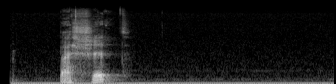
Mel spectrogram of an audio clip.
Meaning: simple past and present perfect of bæsje
- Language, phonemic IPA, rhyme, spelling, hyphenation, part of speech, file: Norwegian Bokmål, /ˈbæʃːət/, -ət, bæsjet, bæsj‧et, verb, Nb-bæsjet.ogg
